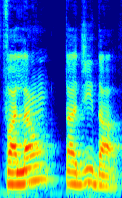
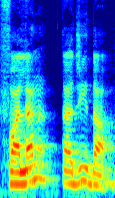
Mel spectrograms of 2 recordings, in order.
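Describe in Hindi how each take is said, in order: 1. नून की आवाज़ नाक में छुपी रहती है। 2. नून की आवाज़ साफ पढ़ी जाती है। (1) "नून की आवाज़ नाक में छुपा कर पढ़ेंगे" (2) "अब हम इसे ऐसे नहीं पढ़ेंगे"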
